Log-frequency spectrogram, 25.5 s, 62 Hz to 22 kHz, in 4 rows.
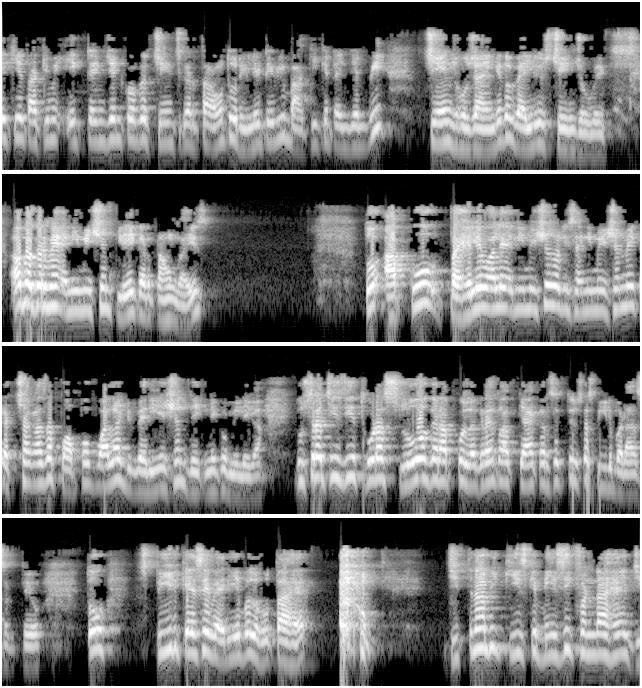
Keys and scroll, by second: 9.5 space, 19.6 space.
